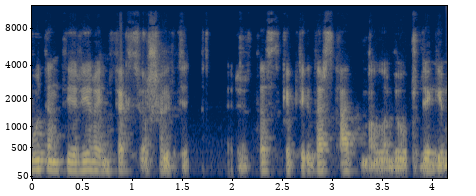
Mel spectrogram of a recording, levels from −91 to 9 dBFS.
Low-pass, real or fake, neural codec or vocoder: 10.8 kHz; real; none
